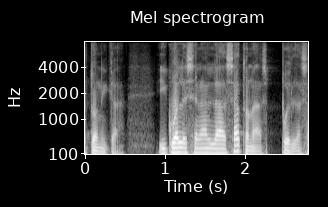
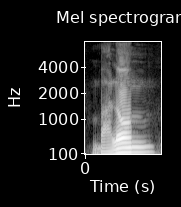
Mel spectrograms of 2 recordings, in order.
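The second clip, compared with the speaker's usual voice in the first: "balón" raised and loud on the final "lón"; stress on LON; 5 semitones higher, 4 dB louder than usual. Shown as a demonstration. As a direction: lift and punch the end of "balón". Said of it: "la sílaba tónica será lon".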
